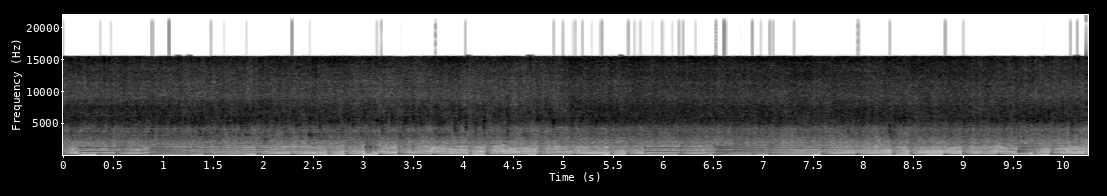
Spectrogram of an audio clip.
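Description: Minced garlic and onion sizzling in hot oil in a wok, with a steady loud hiss, stirred with a spatula. The garlic is already fried golden and crisp.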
